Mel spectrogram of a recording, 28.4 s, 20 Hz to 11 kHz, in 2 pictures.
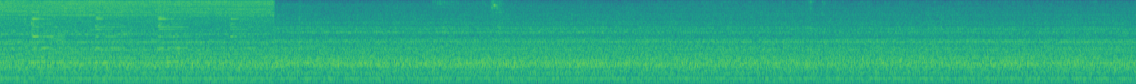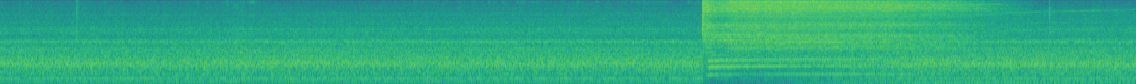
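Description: A commuter train at a station platform, running with a steady low hum. About 23 seconds in, the sound changes suddenly to a loud hiss with several tones gliding down in pitch.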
